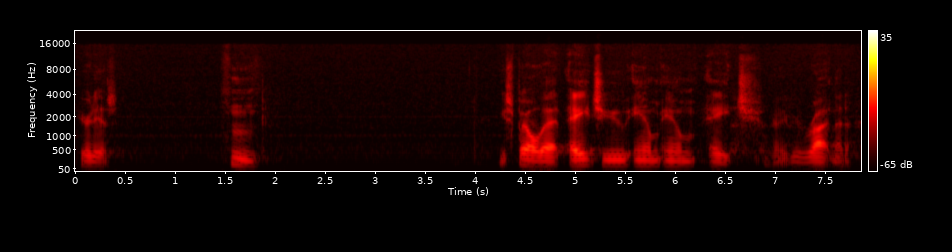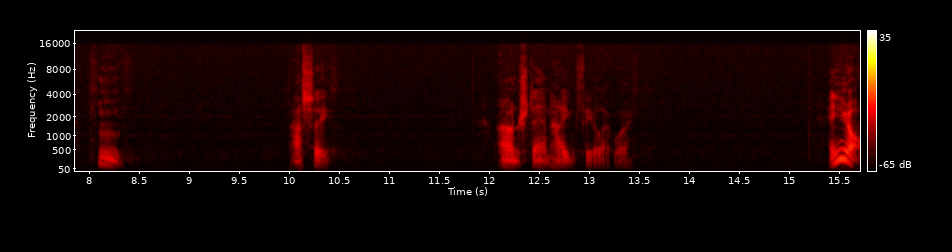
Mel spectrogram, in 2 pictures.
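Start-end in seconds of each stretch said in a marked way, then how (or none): 1.6-1.8 soft, thoughtful counselor's hum; brief, understated hum of acknowledgement; listening counselor. Shown as a demonstration. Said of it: "wise counsel has been this". 10.1-13.4 respond quietly, as a patient listener would; understated counselor's sympathy; listening counselor. Shown as a demonstration. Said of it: "wise counsel has been this".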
